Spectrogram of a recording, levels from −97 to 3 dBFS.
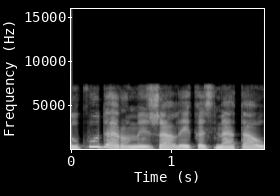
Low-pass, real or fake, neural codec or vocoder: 7.2 kHz; real; none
